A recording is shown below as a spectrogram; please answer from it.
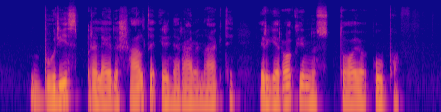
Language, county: Lithuanian, Telšiai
